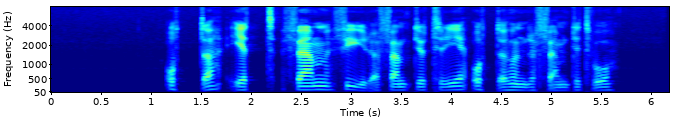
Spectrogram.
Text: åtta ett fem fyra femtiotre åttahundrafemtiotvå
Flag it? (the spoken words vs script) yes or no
no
